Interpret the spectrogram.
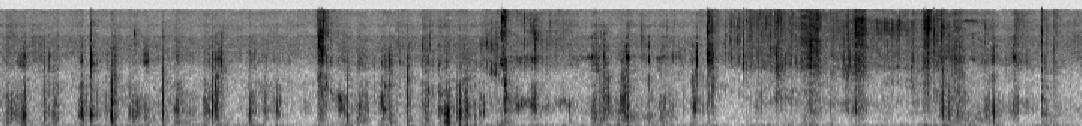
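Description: Close-miked chewing and biting of a flaky layered pastry filled with whipped cream and strawberries: irregular soft crunches and crackles, with another bite near the end.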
